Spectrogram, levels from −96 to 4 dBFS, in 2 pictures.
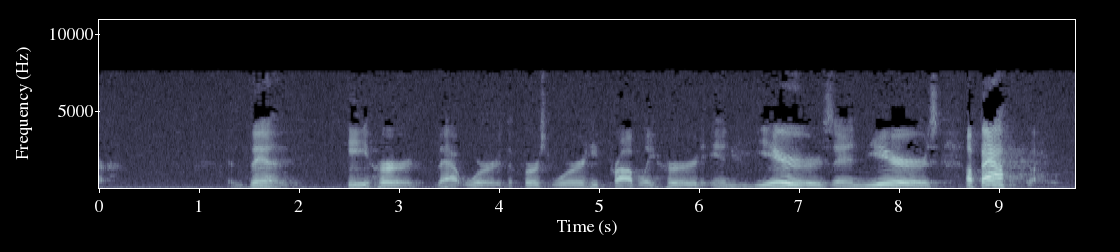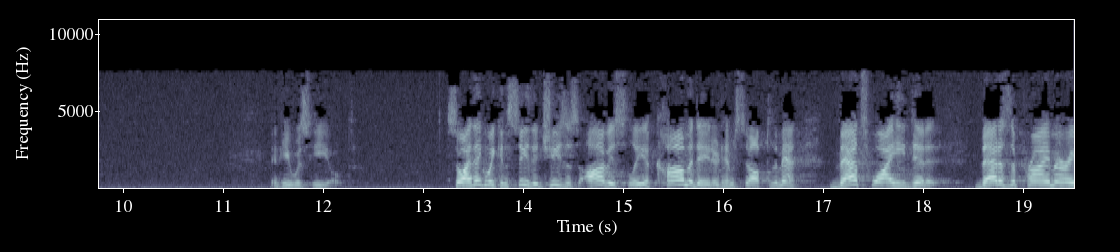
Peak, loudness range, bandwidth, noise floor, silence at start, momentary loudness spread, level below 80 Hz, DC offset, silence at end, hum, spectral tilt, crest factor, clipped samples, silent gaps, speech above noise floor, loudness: -4 dBFS; 9 LU; 8 kHz; -54 dBFS; 0 s; 16 LU; -58 dBFS; under 0.1%; 0 s; none; -4.5 dB/octave; 22 dB; under 0.1%; none; 29 dB; -25 LUFS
